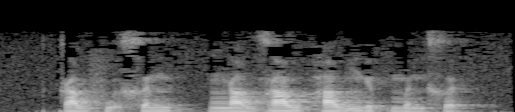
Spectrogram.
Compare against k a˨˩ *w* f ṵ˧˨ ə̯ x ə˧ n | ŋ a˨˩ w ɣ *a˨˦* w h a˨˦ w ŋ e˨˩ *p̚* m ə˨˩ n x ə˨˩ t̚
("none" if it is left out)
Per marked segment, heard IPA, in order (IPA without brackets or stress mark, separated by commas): w, a˧, p̚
